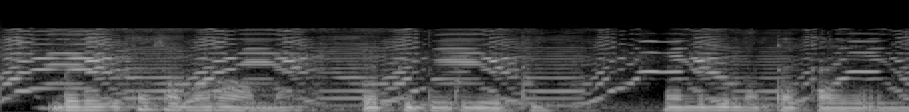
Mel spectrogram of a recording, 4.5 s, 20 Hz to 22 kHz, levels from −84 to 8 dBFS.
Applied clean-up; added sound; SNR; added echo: none; Harmonica; 2 dB; reverberation time 1.4 s.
